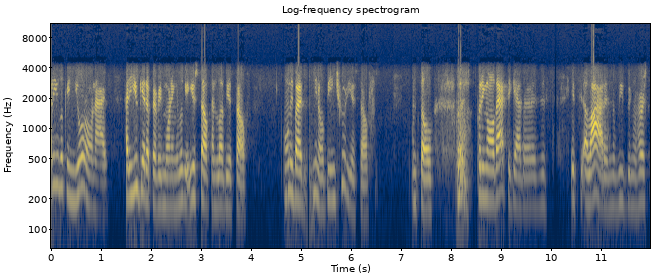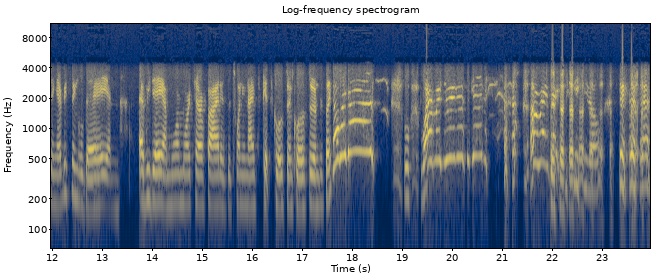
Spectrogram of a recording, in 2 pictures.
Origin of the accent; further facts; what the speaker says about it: New York City, New York, United States; I grew up in New York City as a kid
